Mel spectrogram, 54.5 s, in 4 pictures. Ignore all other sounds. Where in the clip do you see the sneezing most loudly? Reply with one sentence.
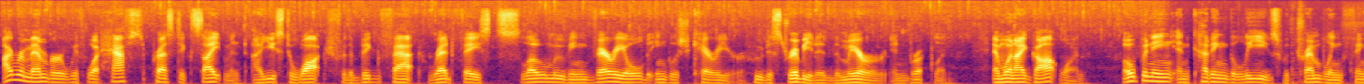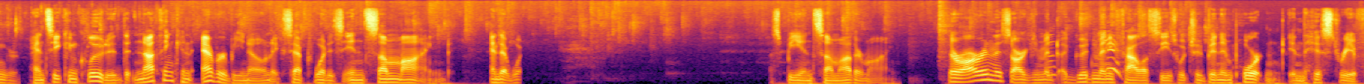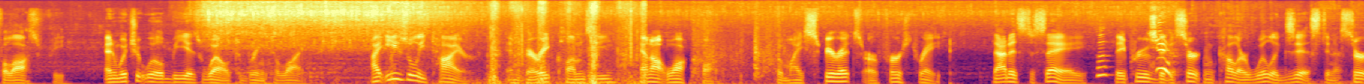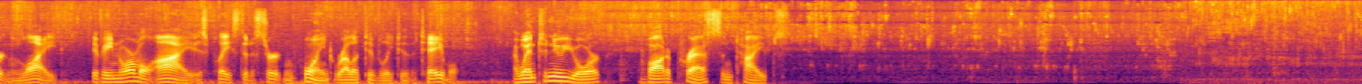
The loudest moment of the sneezing is at 39 seconds.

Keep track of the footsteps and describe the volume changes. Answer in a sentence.
The loudness of the footsteps goes up, then down.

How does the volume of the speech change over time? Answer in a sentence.
The loudness of the speech stays about the same.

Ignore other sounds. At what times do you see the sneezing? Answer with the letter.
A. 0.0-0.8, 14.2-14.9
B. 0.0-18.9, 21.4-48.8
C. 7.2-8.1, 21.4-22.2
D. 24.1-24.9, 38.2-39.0
D.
